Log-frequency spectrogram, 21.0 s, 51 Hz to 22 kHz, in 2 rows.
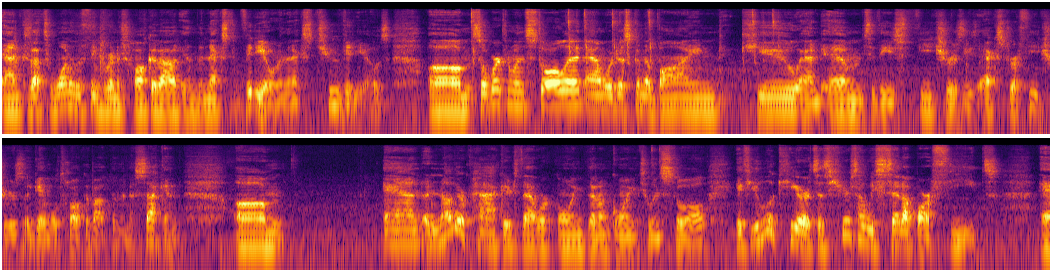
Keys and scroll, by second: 4.8 Up, 5.3 Up, 5.7 Down, 5.9 Down, 6.2 Down, 6.3 Down, 6.5 Down, 7.6 Down, 7.8 Down.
